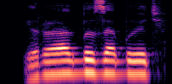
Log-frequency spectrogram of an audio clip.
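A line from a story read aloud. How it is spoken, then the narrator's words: Snort. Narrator (Russian): хмыкнул Артем Борисович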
